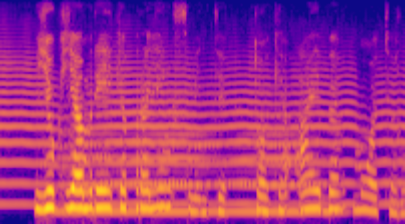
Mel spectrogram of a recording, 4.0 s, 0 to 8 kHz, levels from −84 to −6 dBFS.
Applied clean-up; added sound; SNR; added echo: none; Trumpet + Wind instrument, woodwind instrument; 8 dB; none.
